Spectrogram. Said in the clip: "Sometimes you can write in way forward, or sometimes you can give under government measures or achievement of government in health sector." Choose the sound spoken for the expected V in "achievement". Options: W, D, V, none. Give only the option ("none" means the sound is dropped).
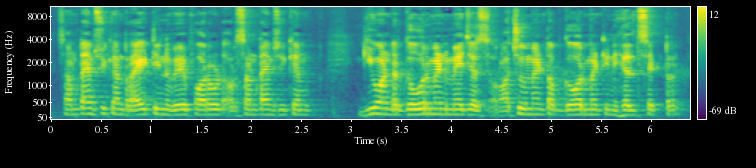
none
